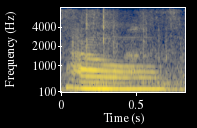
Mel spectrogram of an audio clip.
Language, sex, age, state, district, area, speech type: Odia, female, 30-45, Odisha, Rayagada, rural, spontaneous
